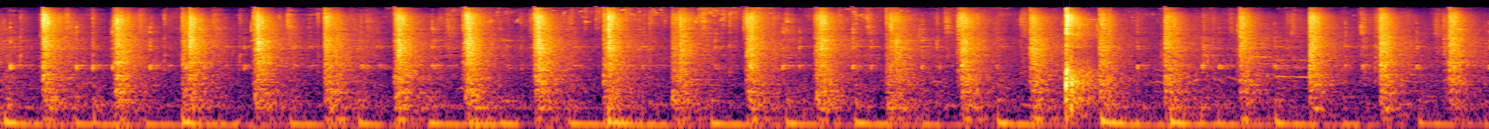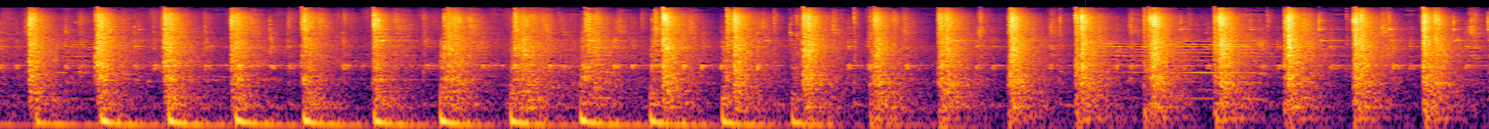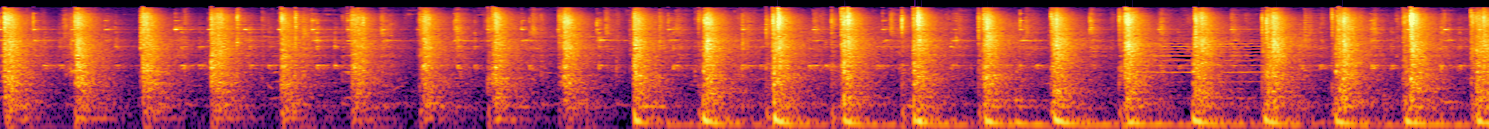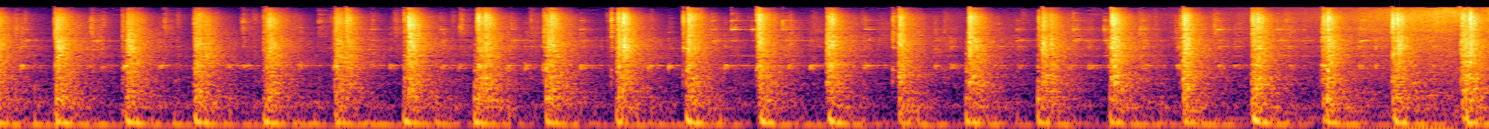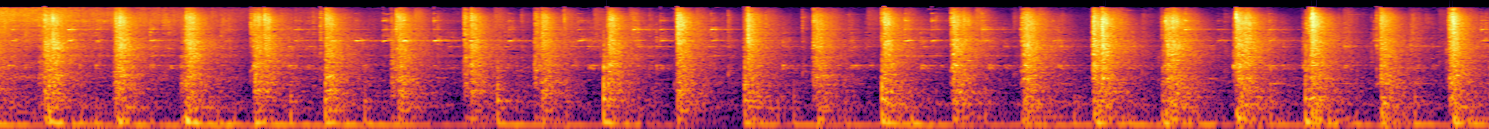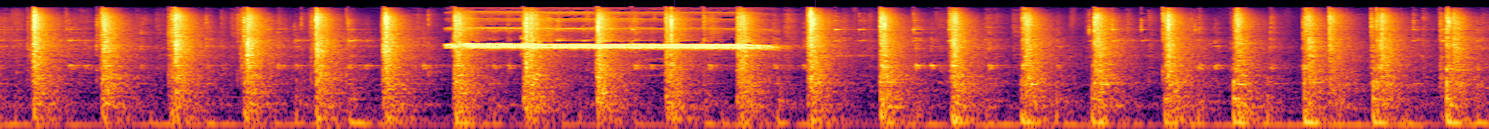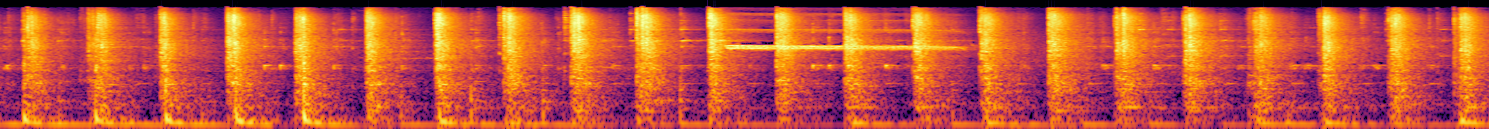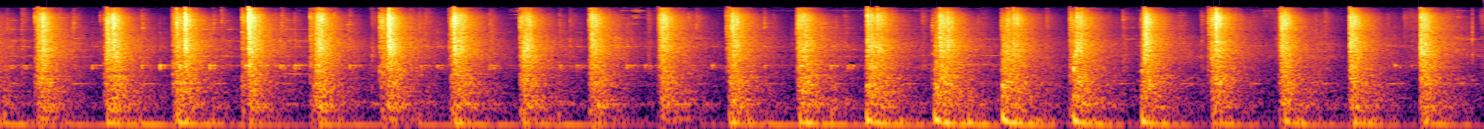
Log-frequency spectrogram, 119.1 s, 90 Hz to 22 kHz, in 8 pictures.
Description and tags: Street protest due to electrical power shutdown, Buenos Aires, Feb. 2015
batucada, gritos, protesta, Riot, street-protest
